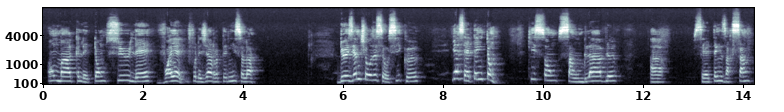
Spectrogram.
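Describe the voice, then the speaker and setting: In a language lesson, a man with a high-pitched voice speaks deliberately, repeating words and singing out vowels to demonstrate their tones.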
